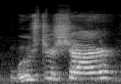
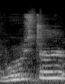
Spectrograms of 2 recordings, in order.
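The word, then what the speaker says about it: Worcestershire: could say it w woster Shire Wooster Wester sh I know it makes say the name of this phonetically and see if it doesn't make it sound like you've been drinking a little bit you take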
